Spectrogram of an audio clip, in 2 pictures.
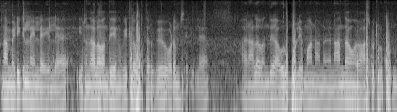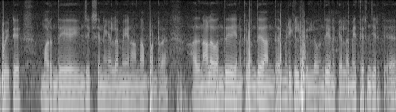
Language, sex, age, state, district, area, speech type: Tamil, male, 30-45, Tamil Nadu, Viluppuram, rural, spontaneous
